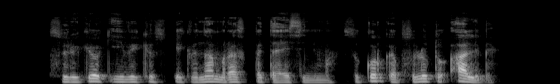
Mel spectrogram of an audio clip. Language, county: Lithuanian, Šiauliai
